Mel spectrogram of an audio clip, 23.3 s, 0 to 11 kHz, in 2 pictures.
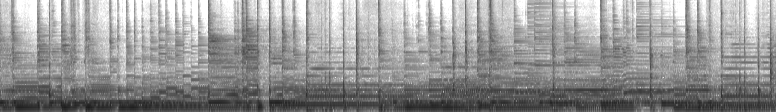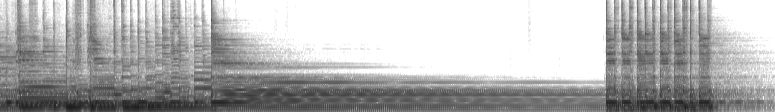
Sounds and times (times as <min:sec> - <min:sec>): Tapping (guitar technique): 0:00.0 - 0:16.0, 0:20.7 - 0:22.9
Acoustic guitar: 0:00.0 - 0:23.1.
